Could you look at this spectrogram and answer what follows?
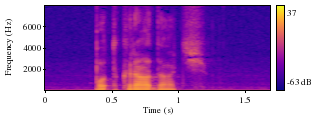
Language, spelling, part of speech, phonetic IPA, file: Polish, podkradać, verb, [pɔtˈkradat͡ɕ], Pl-podkradać.ogg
